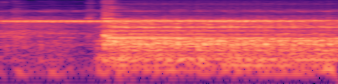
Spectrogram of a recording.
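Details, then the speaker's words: Automatic washing machine with loud motor noise: sudden steady high-pitched squeal; check with belt removed points to a worn motor bearing, suspected, not confirmed; fix is to replace bearing or motor. "อย่างนี้น่าจะเป็นที่ลูกปืนแล้วมั้งครับถ้าเราจะทำการซ่อมเราก็Topออกมาเปลี่ยนลูกปืนครับก็น่าจะหายครับ"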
